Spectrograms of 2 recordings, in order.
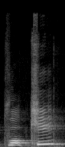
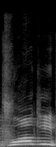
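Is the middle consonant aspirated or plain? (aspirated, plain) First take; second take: aspirated; plain. First: The middle consonant is an aspirated k sound. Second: The middle consonant is a plain g sound. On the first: The speaker calls it right. "이렇게 발음하는 게 맞는 거지" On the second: The speaker calls it wrong. "부어기, 부어근이라고 하면 돼요, 안 돼요? 안 되지"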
